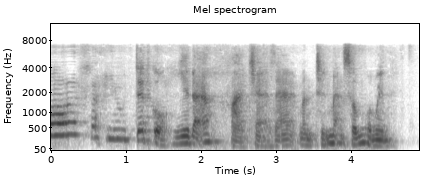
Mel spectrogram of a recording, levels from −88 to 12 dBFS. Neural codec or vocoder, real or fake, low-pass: codec, 16 kHz, 1.1 kbps, Voila-Tokenizer; fake; 7.2 kHz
